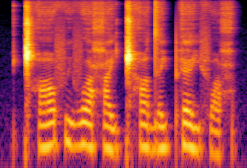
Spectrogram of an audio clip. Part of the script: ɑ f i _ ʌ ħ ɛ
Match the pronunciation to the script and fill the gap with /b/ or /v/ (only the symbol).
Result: v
